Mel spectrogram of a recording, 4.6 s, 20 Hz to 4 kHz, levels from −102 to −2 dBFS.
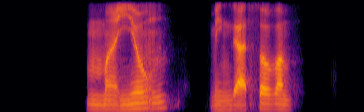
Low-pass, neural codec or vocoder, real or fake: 3.6 kHz; codec, 16 kHz, 0.7 kbps, FocalCodec; fake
